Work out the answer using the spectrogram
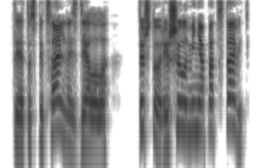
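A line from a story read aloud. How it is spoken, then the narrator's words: Very loud shouting. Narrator (Russian): кричал так, что, кажется, слышала вся улица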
